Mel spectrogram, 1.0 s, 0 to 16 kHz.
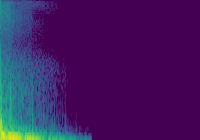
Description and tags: this series is done through layering and processing many samples of drum sounds i synthesised using various plugins namely xoxo's vst's and zynaddsubfx mixed with some old hardware samples i made a long time ago. there are 4 packs of the same series : PERC SNARE KICK and HATS all using the same process.
bass, bassd, bass-drum, bassdrum, bd, deep, drum, floor, hard, kick, kickdrum, kicks, layered, low, processed, synthetic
